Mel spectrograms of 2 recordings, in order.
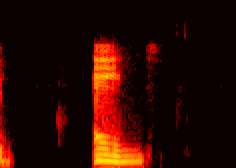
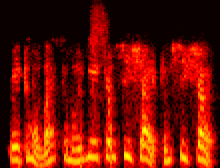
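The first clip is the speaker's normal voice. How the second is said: higher, cheeky hawker pitch; Kings Cross spruiker; 14 semitones higher, 3 dB quieter, faster than usual. Retold or imitated. Touting a clown show to passersby, cheeky spruiker pitch. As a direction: sell the show like an eighties Kings Cross tout. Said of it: "like the guys at the Cross in the eighties".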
